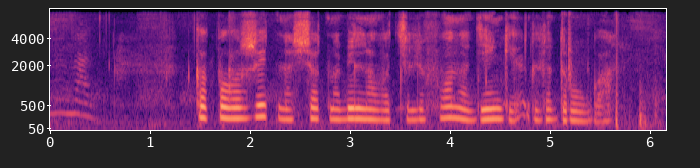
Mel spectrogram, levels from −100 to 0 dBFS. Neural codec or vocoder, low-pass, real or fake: none; 7.2 kHz; real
